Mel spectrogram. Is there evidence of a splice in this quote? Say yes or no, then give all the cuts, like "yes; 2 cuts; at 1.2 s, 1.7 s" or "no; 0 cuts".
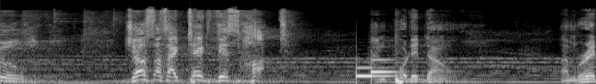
no; 0 cuts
